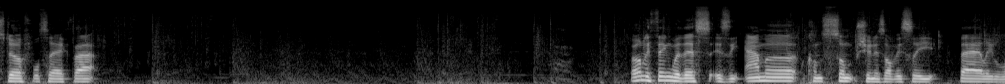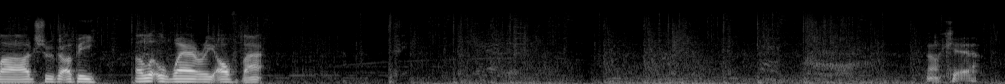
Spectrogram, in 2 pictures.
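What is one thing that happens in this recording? Rapid game gunfire pops and crackles.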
